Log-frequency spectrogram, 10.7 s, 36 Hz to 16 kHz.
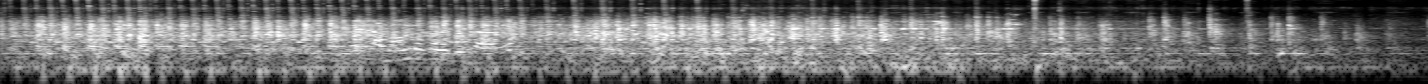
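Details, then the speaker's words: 20 hp single-cylinder Chinese diesel power tiller engine after valve clearance and nozzle adjustment, air cleaner off; steady even clatter about 3.5 beats a second, earlier drum-like thumping gone; healthy normal idle. "আগে যে একটা ঢোলের বাড়ি দেয়ার মত একটা শব্দ আসছিল সেই জিনিসটা আর নেই খুব সুন্দর জায়গায় চলে এসেছে"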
